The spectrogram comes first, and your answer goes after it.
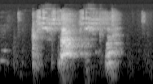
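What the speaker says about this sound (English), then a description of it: "The two dogs are going wild." Dogs bark indoors in a few sharp, excited bursts at moderate distance, the barks overlapping with some yipping and mixed with nearby voices.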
